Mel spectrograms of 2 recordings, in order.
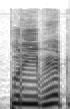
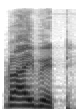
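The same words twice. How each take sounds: First: प्रीवेट with EE in the first syllable; wrong pronunciation. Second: प्राइवेट with an "eye" first vowel; correct pronunciation. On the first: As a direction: say private as "pree-bhet", प्रीवेट. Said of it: "प्रीवेट नहीं पढ़ेंगे". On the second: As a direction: say प्राइवेट as "prai-vet". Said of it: "पीआरआई को पढ़ेंगे प्राई". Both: Shown as a demonstration.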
